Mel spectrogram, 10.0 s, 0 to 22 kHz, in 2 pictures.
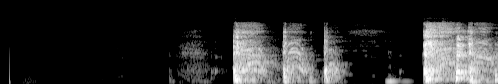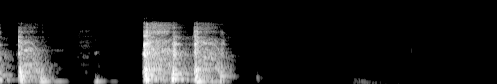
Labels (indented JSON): {
  "expert_labels": [
    {
      "quality": "good",
      "cough_type": "wet",
      "dyspnea": false,
      "wheezing": false,
      "stridor": false,
      "choking": false,
      "congestion": false,
      "nothing": true,
      "diagnosis": "lower respiratory tract infection",
      "severity": "severe"
    }
  ],
  "age": 44,
  "gender": "male",
  "respiratory_condition": false,
  "fever_muscle_pain": false,
  "status": "COVID-19"
}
